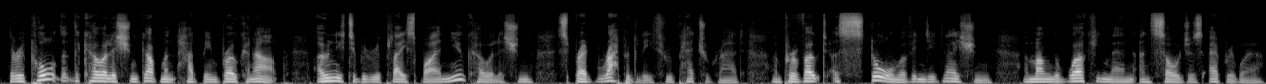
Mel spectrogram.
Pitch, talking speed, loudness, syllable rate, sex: 120 Hz, 160 wpm, -21 LUFS, 5.7 syllables/s, male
